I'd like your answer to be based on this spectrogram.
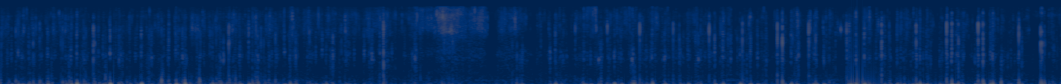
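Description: A rhinestone-covered decorative ball, held in both hands close to the microphone, is tapped and scratched with long nails. Dense, rapid clicking and scratchy ticks ride over soft, low thumps, with a louder burst of handling near the end.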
